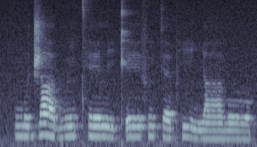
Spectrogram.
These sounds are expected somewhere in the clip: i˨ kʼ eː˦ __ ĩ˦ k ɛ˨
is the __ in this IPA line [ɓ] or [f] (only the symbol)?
f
